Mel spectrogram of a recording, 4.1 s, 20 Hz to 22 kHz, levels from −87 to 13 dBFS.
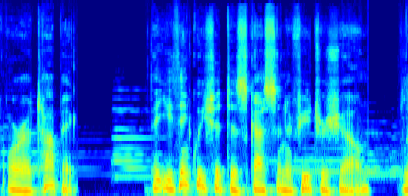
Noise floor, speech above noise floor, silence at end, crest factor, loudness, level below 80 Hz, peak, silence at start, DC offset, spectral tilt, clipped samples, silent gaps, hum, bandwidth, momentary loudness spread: -43 dBFS; 21 dB; 0 s; 18 dB; -23 LUFS; -52 dBFS; -6 dBFS; 0 s; under 0.1%; -5.5 dB/octave; under 0.1%; none; none; over 20 kHz; 16 LU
